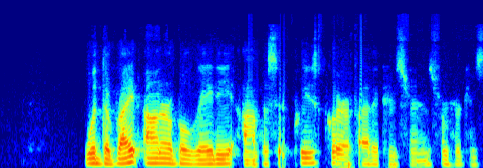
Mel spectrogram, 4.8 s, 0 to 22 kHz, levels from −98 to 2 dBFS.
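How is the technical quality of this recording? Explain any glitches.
The speech has clear trouble in its back half. It has the slightly dulled top end of a call codec, with content running up to about 12 kHz.

From 2.03 to 4.20 s there's repeated packet loss, giving that robotic sound. Over twenty short holes open up, the longest about 43 ms. Each one gets patched by stretching the last bit of audio. About a fifth of that stretch is papered over, so it comes out choppy, with pieces missing.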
